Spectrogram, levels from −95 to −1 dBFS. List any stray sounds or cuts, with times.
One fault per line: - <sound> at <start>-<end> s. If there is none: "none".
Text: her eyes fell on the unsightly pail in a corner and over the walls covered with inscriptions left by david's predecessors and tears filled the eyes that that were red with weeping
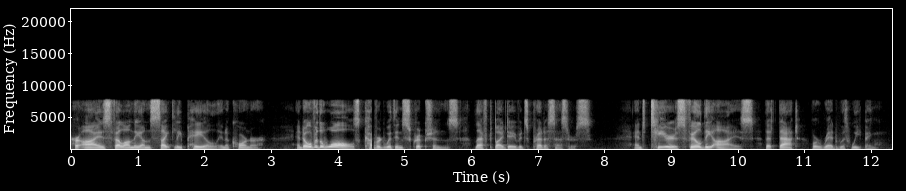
- dropout at 4.5-4.5 s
